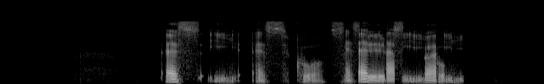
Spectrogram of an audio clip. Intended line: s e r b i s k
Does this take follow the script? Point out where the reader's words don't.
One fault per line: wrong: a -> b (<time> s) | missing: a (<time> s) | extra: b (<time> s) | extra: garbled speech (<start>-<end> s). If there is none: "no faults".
missing: e r b (2.0 s)
extra: garbled speech (3.3-4.6 s)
